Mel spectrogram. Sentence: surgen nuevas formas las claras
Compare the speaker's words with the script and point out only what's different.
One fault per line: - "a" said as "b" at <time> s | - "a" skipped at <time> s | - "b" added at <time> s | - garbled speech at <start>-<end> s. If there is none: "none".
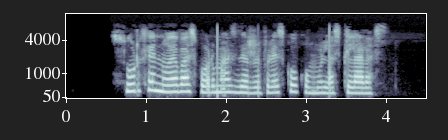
- "de refresco como" added at 2.1 s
